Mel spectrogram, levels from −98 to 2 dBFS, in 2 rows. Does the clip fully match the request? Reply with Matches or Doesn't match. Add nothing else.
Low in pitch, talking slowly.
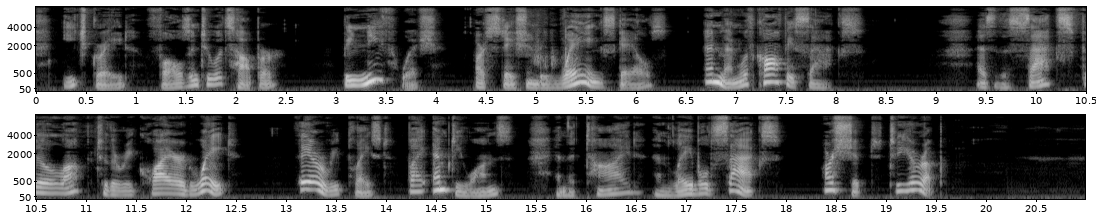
Matches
